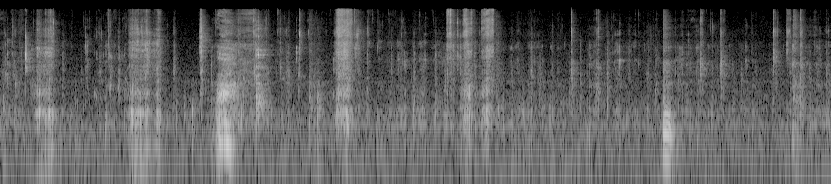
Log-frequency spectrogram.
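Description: A person slurping pho rice noodles and chewing, in irregular bursts every second or two. A brief low hum comes near the end.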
